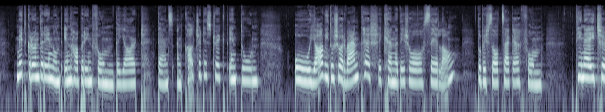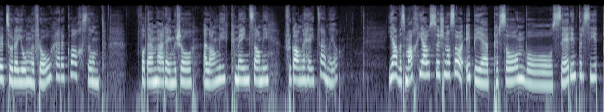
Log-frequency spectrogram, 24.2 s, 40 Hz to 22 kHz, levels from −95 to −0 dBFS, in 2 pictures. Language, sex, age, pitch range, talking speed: German, female, 20-39, 210-250 Hz, 155 wpm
